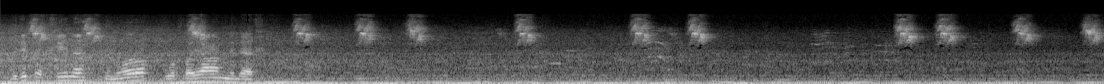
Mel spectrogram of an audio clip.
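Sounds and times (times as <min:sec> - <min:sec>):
low steady hum: 0:00.0 - 0:11.0
small bird chirping: 0:02.9 - 0:05.6, 0:06.3 - 0:07.3, 0:08.1 - 0:11.0.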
